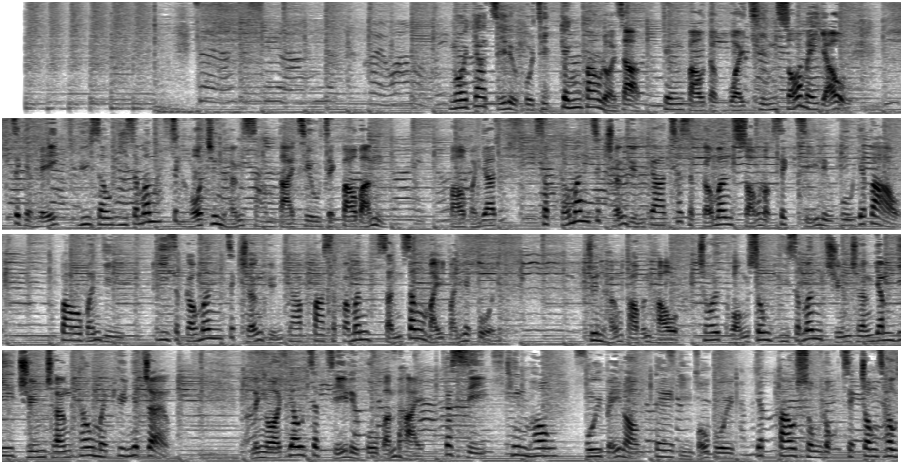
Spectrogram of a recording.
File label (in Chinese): 男【促销】; 粤男; 爱家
